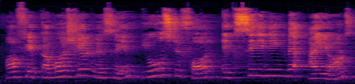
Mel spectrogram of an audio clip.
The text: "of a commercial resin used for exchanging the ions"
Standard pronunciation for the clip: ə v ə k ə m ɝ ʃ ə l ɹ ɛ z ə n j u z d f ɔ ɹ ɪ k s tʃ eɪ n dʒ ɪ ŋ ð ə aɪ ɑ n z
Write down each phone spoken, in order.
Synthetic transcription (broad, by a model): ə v ə k ə m ɝ ʃ ə l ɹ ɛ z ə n j u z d f ɔ ɹ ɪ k s i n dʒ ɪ ŋ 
